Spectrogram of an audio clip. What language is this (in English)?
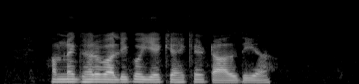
Urdu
